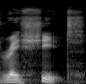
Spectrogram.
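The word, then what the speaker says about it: ראשית: Genesis Genesis comes from a Hebrew word uh it's pronounced Ray sheet and it just means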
